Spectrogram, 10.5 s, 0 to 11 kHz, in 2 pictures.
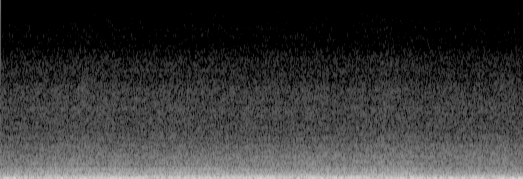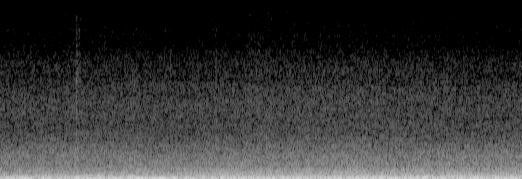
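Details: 2021 Suzuki Alto VXR/VXL 660cc cruising steadily with air conditioning on: low, even rumble with no knocks, whine or uneven beats. Sound barely differs from AC off; healthy, normal running.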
